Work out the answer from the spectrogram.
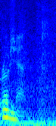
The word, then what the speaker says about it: Roshan: late Society that's right Roshan is actually a word in Farsi which is why I pronounce it Roshan it's bright which is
